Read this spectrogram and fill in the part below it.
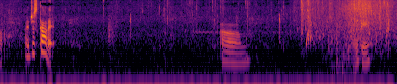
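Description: Oars splash gently through water.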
